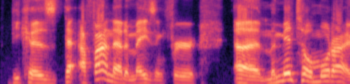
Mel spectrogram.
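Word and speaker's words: Memento Mori: find that amazing for memento morai right is how you say it okay awesome but to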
